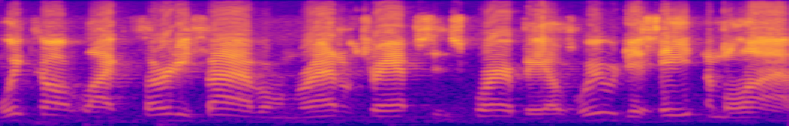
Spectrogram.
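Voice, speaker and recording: There is noticeable background noise as a man with a high pitch speaks in a dry, close sound with no echo. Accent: American. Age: 80s+. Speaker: fishing guide. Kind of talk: casual chat.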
